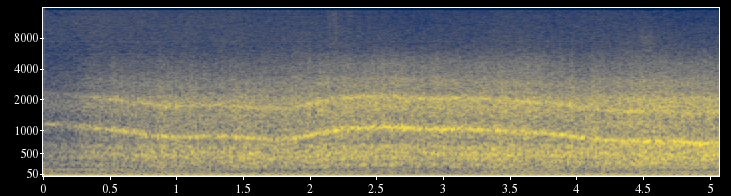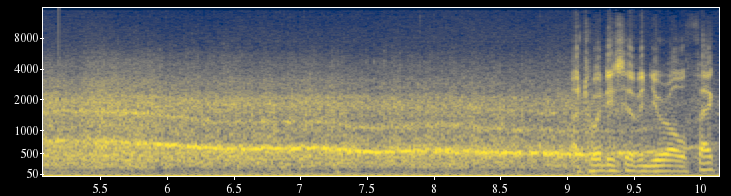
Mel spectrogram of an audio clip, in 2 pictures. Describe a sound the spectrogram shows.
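Strong wind howls and moans outdoors in a storm.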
